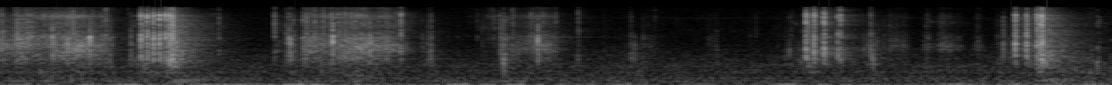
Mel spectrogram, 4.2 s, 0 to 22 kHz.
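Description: Mamiya 6 rangefinder's film advance lever worked in a few short strokes, its mechanism clicking and rasping as the 120 film's backing paper winds onto the take-up spool.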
